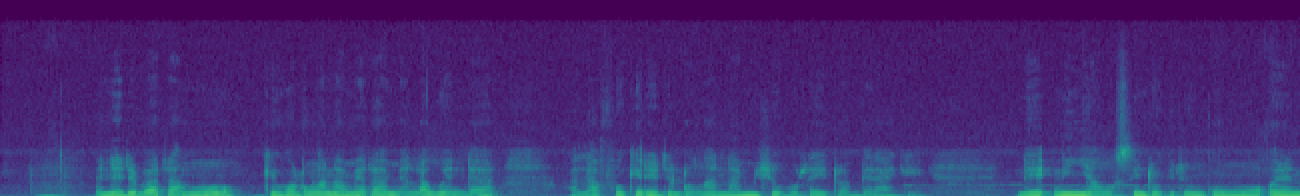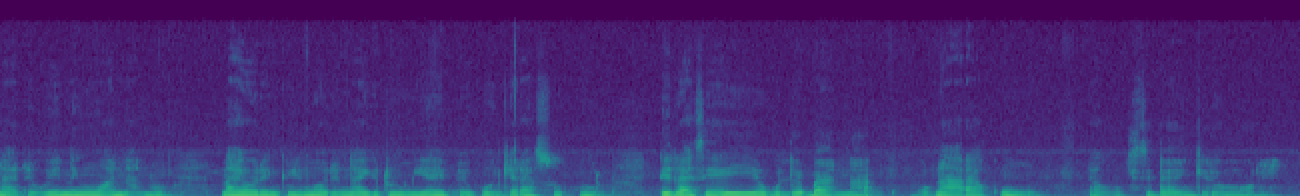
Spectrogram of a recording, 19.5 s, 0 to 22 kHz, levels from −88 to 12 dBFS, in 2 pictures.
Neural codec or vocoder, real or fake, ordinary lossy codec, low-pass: none; real; none; 19.8 kHz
